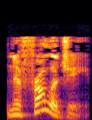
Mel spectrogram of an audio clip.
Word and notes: nephrology: British English

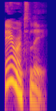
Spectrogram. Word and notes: arrantly: British English

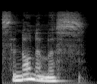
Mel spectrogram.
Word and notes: synonymous: British English

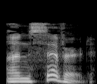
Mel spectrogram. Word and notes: unsevered: British English

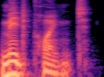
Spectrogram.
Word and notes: midpoint: British English

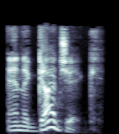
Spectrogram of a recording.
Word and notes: anagogic: British English

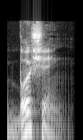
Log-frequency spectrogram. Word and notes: bushing: British English

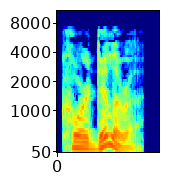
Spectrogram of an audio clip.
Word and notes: cordillera: British English

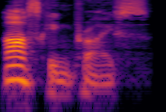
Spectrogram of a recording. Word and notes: asking price: British English

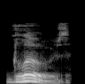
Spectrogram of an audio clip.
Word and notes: gloze: British English

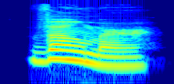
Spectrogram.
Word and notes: vomer: American English

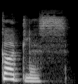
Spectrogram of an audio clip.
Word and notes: godless: British English

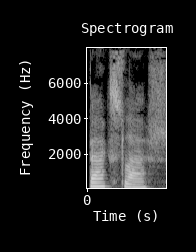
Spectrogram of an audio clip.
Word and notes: backslash: British English

